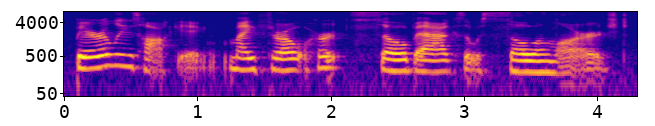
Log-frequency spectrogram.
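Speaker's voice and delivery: usual speaking voice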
